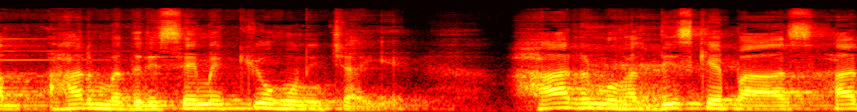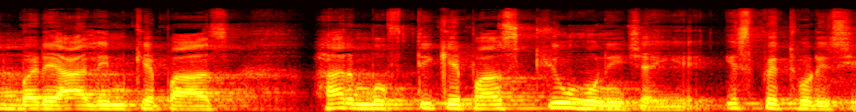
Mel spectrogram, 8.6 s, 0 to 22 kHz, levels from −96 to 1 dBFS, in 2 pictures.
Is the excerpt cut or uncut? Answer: uncut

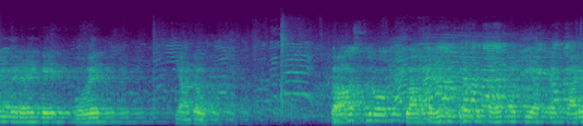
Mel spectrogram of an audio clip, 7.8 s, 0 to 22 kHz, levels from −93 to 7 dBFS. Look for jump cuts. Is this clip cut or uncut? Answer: uncut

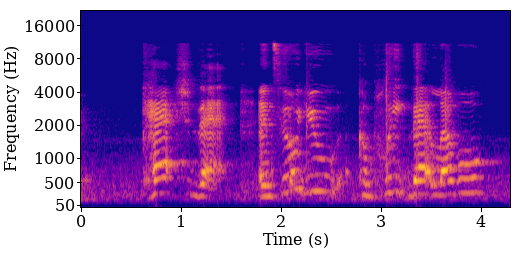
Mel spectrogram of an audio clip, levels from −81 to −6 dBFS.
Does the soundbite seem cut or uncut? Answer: cut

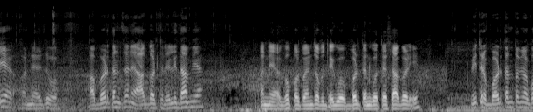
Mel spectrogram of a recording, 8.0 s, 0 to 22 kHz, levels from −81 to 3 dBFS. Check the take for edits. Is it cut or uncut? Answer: uncut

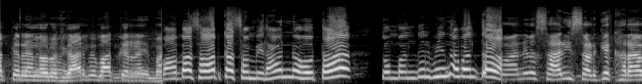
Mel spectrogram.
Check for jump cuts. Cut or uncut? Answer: cut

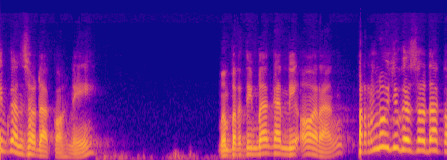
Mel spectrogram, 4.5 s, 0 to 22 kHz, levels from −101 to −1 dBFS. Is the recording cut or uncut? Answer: uncut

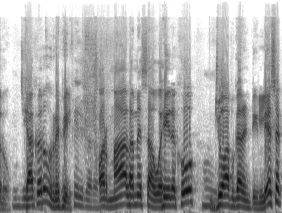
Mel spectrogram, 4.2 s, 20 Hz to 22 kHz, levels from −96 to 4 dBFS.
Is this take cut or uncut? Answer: uncut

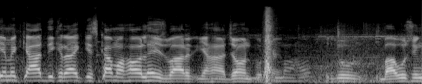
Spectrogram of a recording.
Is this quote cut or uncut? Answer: cut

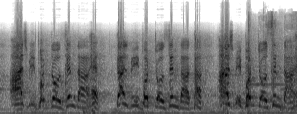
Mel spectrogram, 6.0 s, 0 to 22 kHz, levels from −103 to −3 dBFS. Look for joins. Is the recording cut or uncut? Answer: uncut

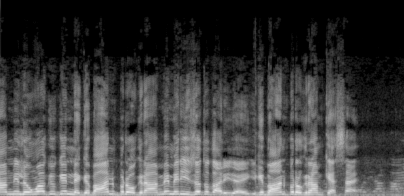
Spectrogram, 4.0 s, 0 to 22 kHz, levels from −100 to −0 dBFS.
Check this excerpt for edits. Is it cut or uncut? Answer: cut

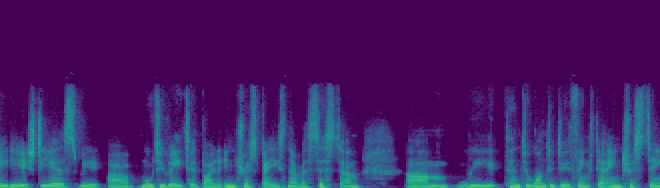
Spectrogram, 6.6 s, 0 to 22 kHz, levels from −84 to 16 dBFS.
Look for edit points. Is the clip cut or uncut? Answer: uncut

